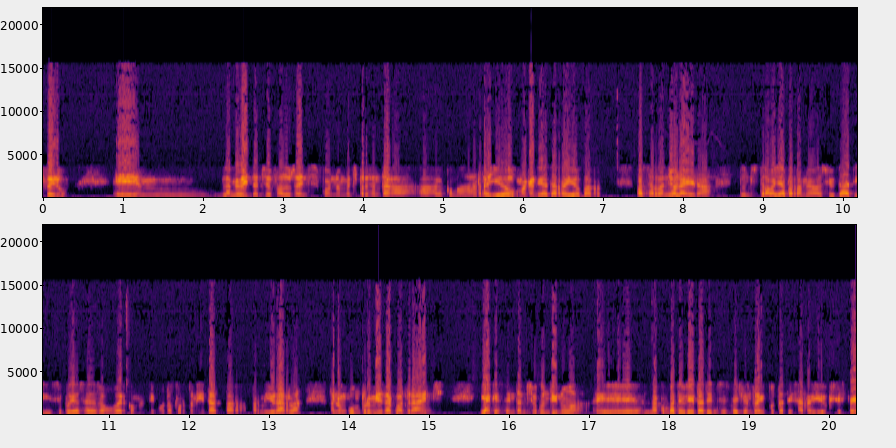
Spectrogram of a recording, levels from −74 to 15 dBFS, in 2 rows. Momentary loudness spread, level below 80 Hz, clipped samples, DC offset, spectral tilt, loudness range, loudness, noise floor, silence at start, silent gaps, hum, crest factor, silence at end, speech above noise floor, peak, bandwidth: 14 LU; -38 dBFS; under 0.1%; under 0.1%; -2.5 dB/octave; 3 LU; -17 LUFS; -37 dBFS; 0 s; none; none; 18 dB; 0 s; 19 dB; 0 dBFS; 16 kHz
